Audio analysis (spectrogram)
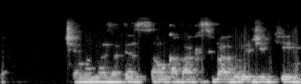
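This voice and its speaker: With a Rio de Janeiro accent, a man speaks at a moderate pace in a somewhat breathy voice of medium pitch. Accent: Rio de Janeiro (carioca) Portuguese. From Duque de Caxias, Baixada Fluminense, Rio de Janeiro. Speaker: MC and musician. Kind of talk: casual interview chat. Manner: slangy, relaxed street speech.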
